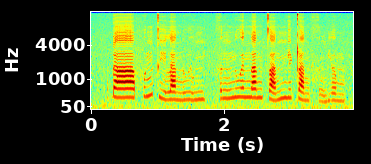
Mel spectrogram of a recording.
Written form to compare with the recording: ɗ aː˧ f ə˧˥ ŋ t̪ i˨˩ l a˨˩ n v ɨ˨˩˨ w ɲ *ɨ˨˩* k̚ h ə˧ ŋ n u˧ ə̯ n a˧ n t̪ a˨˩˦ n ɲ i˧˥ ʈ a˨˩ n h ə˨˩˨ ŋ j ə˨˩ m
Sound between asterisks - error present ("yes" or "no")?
no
